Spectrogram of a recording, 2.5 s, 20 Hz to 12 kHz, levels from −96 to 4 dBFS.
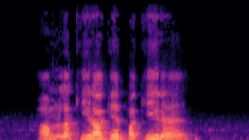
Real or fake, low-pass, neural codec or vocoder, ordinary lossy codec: real; 10.8 kHz; none; Opus, 32 kbps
